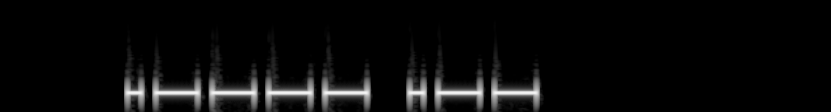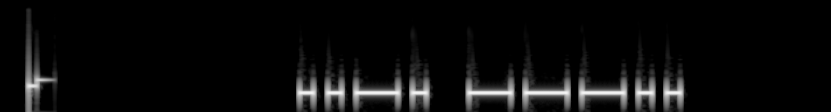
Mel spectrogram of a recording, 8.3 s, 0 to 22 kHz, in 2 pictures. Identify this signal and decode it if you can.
Morse code, heard as a keyed tone, about 17 wpm, 700 Hz. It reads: 1W F8
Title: Single-Letter Single-Number 17wpm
